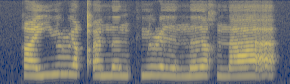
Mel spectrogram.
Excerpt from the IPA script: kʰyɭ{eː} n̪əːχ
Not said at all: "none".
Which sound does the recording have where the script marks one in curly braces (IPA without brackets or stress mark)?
ɘː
